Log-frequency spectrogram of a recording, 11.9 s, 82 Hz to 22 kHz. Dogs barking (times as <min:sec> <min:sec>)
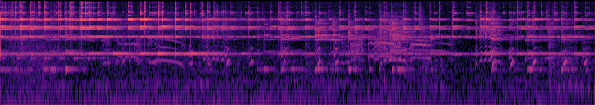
0:04.4 0:08.0, 0:09.5 0:11.9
